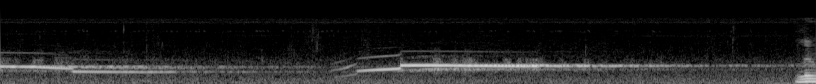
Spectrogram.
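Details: A Common Loon at dusk on a still lake gives its long mournful wail, a contact call to its mate ('I'm here, where are you'): a sustained pure note that drops, then breaks upward into a higher held tone.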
